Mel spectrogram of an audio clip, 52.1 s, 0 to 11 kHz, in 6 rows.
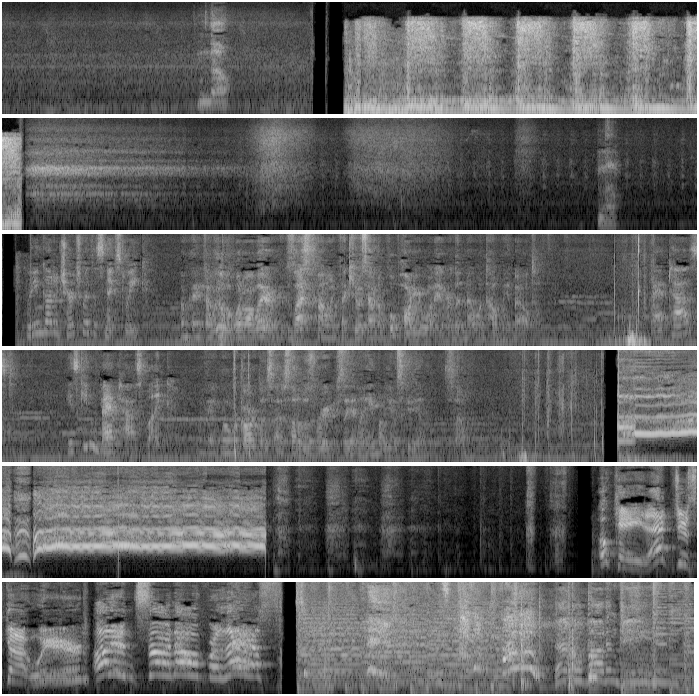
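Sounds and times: person screaming high-pitched: 0:33.8 - 0:38.1.

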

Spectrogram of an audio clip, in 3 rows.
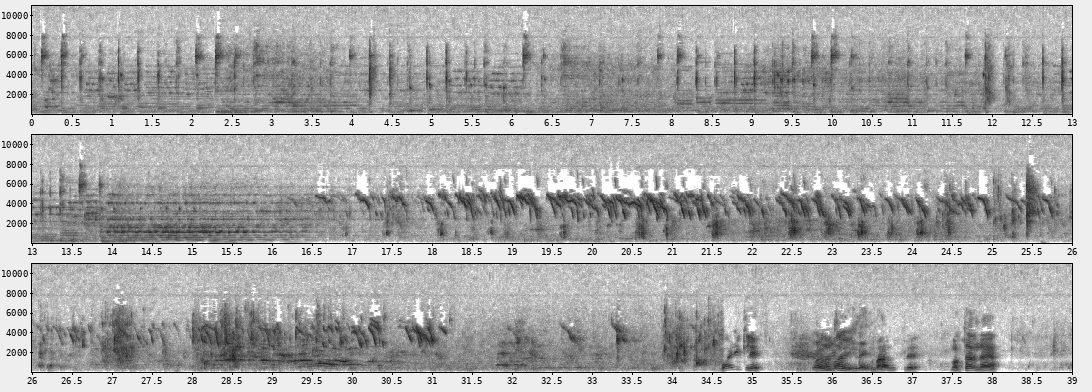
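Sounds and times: birds chirping: 0:00.0 - 0:36.3.

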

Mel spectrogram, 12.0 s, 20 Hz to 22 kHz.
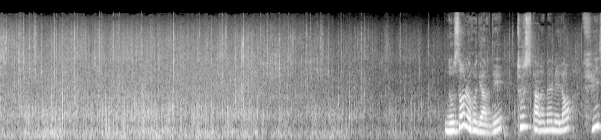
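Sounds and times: fire crackling: 0:00.0 - 0:12.0.

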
